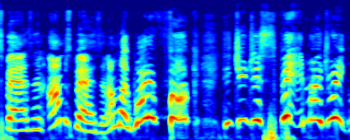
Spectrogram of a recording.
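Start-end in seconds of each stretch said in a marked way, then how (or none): 1.3-3.5 very high, outraged yell; mock furious yell. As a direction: yell at him, pitched way up in fury. Yelling at cousin about spit.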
